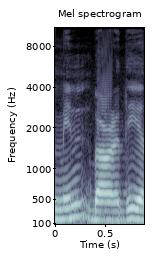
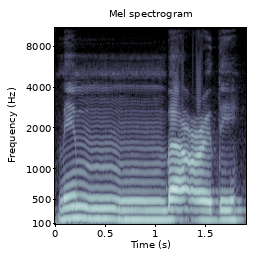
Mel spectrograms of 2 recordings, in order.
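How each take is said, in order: First: A clear n is heard before the b. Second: An m is heard before the b. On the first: "എഴുതിയത്" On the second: "നൂനിനെ മീമാക്കി"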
